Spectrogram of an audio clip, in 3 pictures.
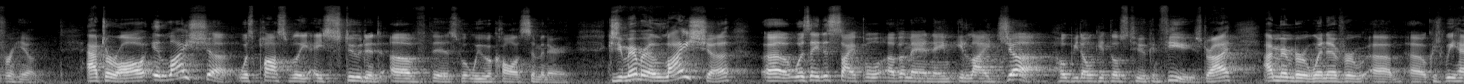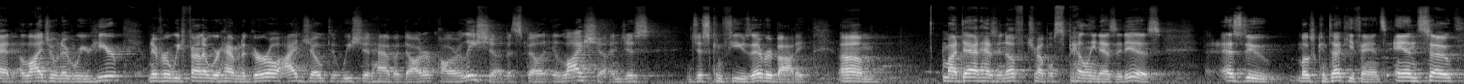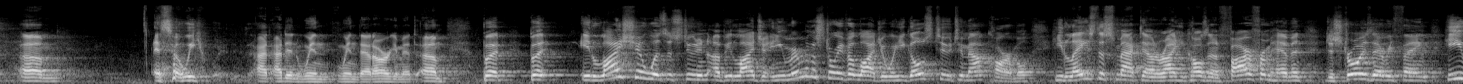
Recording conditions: large echoing room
